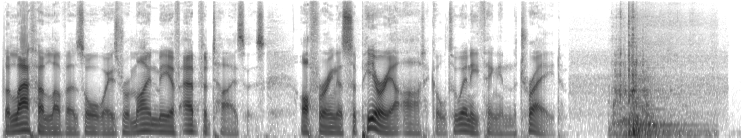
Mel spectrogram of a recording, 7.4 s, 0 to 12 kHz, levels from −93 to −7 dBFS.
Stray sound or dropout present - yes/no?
yes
